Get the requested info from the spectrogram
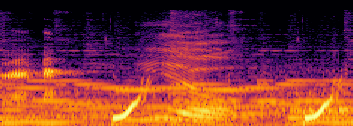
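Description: Cartoon frog-croak sound effect: a pitched call that slides sharply up and then falls away, with a second upward slide near the end.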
